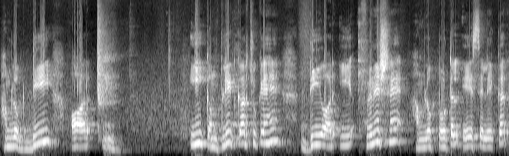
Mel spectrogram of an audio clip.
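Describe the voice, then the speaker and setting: A man with an Indian English accent leads an English lesson, voice sitting high for a man. He spells out each rule slowly and carefully, then races through his explanations and drills the example words again and again. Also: lively intonation, darkish tone, slight background noise. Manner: reads English rules slowly and deliberately, then explains quickly in Hindi; repeats and drills words for learners. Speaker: English teacher. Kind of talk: classroom lesson mixing Hindi and English.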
